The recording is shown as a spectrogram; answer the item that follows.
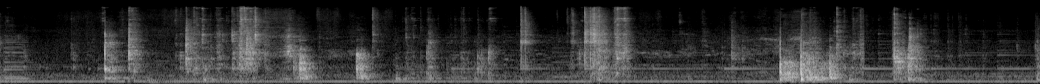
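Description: Steel cable, metal crimp sleeves and fittings clinking and clicking against a hand swaging tool as they are handled, in irregular sharp knocks with the loudest about 8 seconds in, over a low steady hum.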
